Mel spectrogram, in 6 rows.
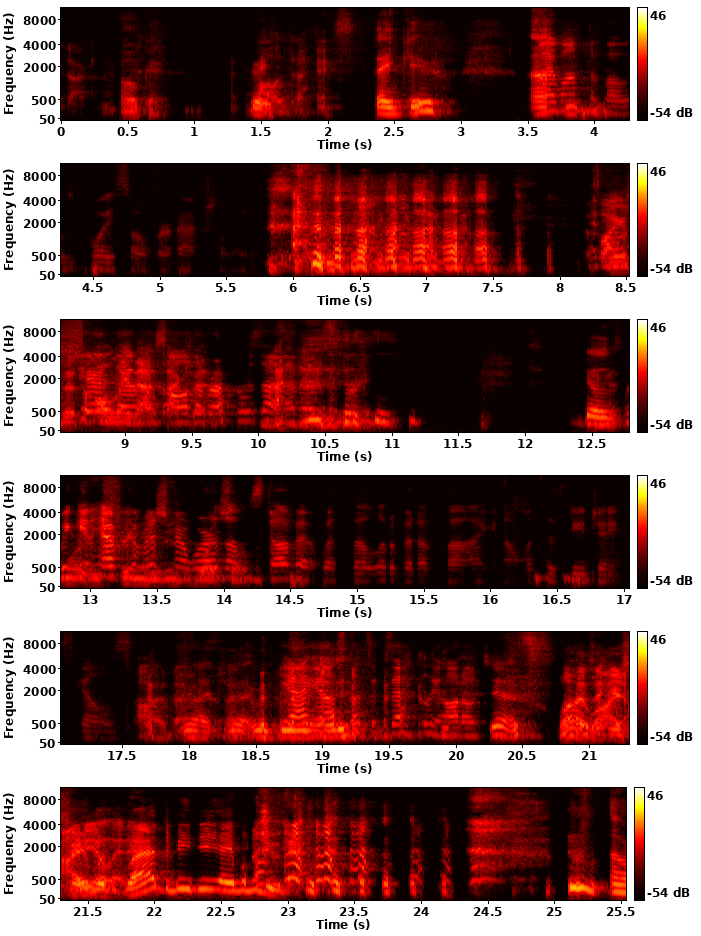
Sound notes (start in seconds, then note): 5.8 laughter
